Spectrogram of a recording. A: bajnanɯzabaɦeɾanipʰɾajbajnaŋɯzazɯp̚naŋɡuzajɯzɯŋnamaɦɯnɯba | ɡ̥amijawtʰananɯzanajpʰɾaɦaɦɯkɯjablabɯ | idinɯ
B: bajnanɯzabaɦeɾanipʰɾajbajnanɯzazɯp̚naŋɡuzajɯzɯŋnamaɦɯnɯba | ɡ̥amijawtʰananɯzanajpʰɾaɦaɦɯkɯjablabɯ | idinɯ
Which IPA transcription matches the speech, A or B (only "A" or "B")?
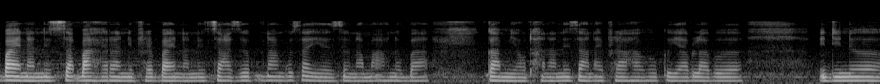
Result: B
